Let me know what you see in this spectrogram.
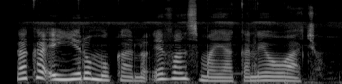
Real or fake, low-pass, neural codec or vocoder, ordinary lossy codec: real; none; none; none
